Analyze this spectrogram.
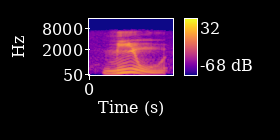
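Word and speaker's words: μ: the velocity V by actually is pronounced as mu and nu okay so it's different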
